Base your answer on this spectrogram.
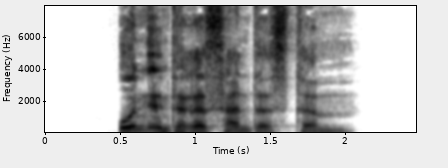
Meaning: strong dative masculine/neuter singular superlative degree of uninteressant
- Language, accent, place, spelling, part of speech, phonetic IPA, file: German, Germany, Berlin, uninteressantestem, adjective, [ˈʊnʔɪntəʁɛˌsantəstəm], De-uninteressantestem.ogg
